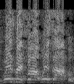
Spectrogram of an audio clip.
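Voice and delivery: loud searching call, pitched high; loud call looking for father. Acted. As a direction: call out for your father across a crowd. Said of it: "He's calling his father Abba".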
